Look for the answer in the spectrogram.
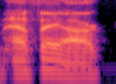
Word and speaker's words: Farquhar: So just tell me your last name. – So I'll preempt you. So it's Farquhar.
